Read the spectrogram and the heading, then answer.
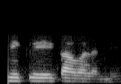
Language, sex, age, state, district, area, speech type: Telugu, male, 18-30, Andhra Pradesh, N T Rama Rao, urban, conversation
